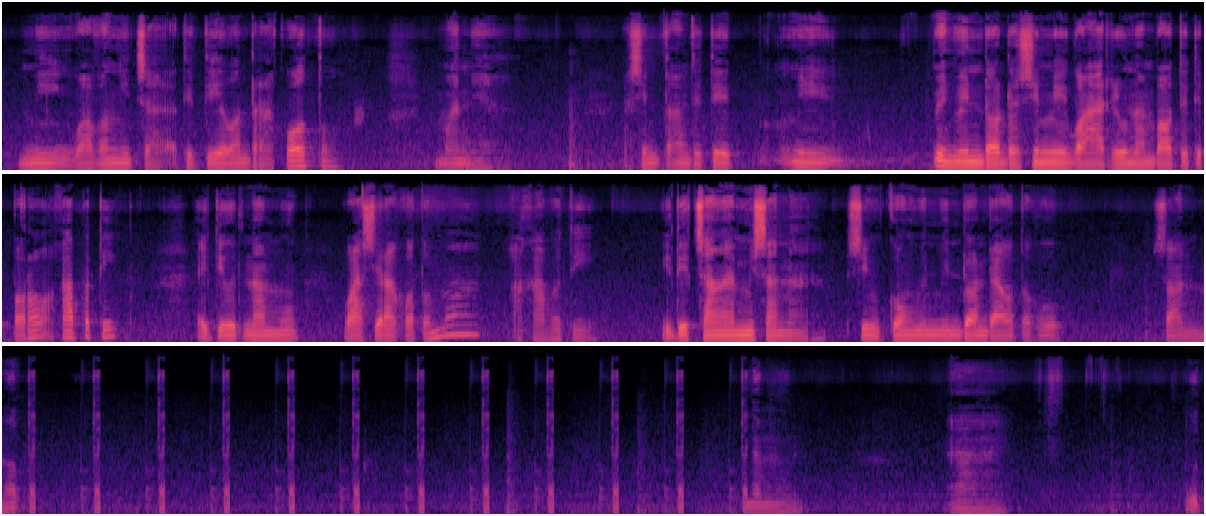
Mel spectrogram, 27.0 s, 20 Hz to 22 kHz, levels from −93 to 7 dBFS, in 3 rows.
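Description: Echo leak at 2.62 to 2.72 s: a faint delayed copy of the speech, well below the main voice, arrives about 494 ms late as a brief scrap. The likely cause is a far-end loudspeaker whose echo canceller let part of its microphone pickup return down the line.

Stutter with silent gaps from 18.27 to 23.62 s: the same 138 ms burst repeats 11 times, each followed by about 348 ms of digital silence, every 486 ms. This is likely a stalled stream replaying its last fragment at each retry, so the speech that belonged there is lost.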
